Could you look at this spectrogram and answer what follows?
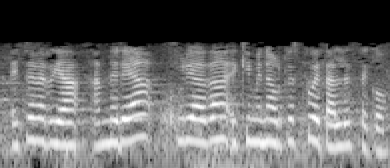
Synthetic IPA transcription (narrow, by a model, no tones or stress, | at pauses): e̞t͡ʃe̞β̞e̞riaːnd̪e̞ɾe̞a | suɾe̞aðae̞kime̞naːwɾke̞st̪ue̞t̪aːld̪e̞se̞ko̞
